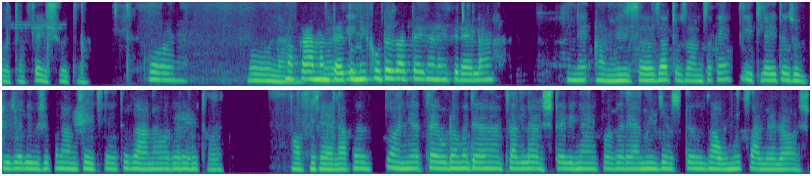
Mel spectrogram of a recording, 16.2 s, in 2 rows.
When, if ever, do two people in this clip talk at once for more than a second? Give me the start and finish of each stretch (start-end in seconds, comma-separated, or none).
none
